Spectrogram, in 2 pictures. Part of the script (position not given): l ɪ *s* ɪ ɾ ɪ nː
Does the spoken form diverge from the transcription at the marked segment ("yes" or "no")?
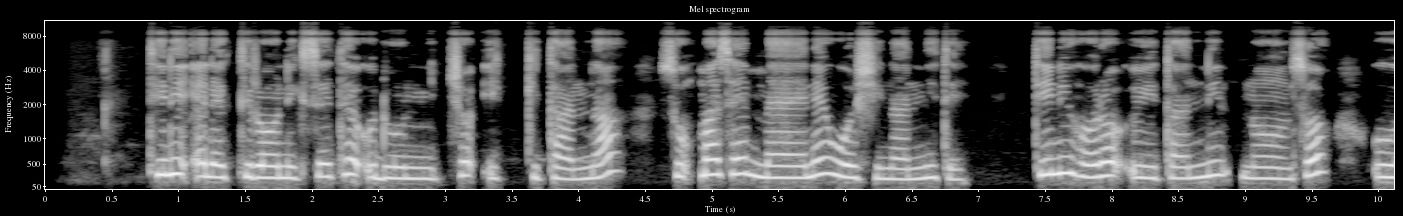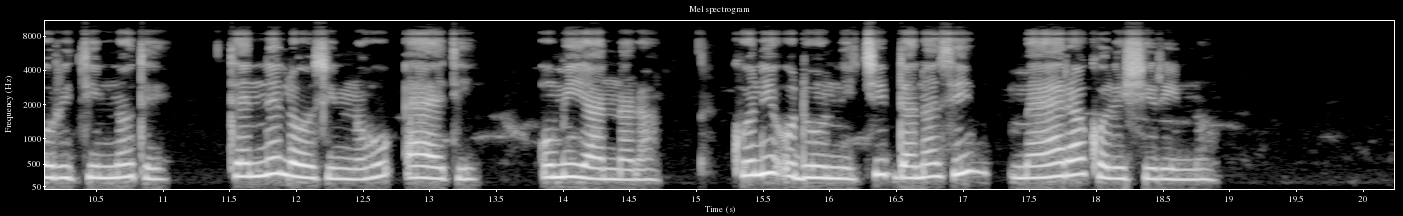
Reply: yes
